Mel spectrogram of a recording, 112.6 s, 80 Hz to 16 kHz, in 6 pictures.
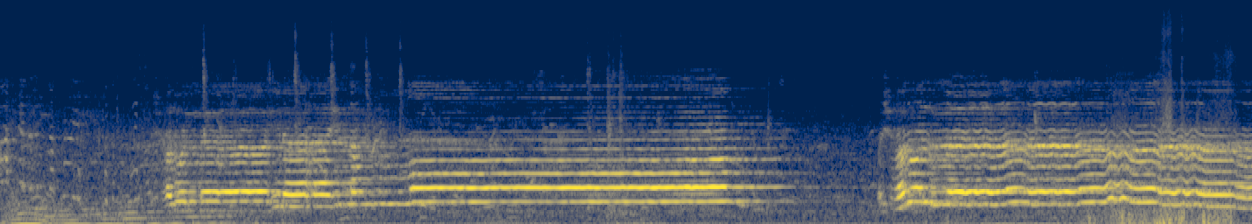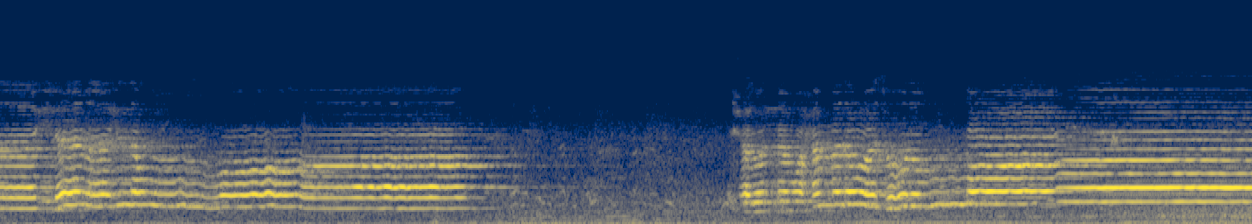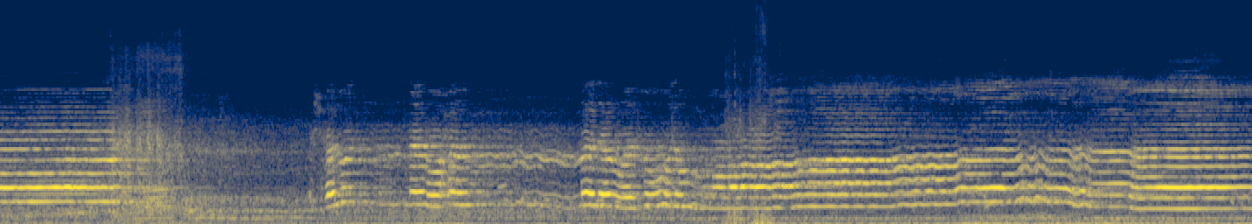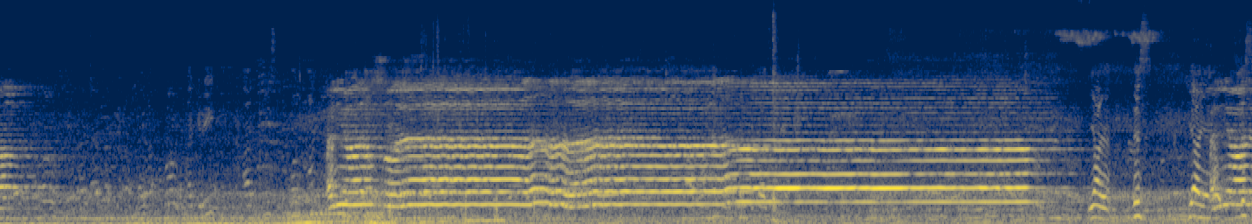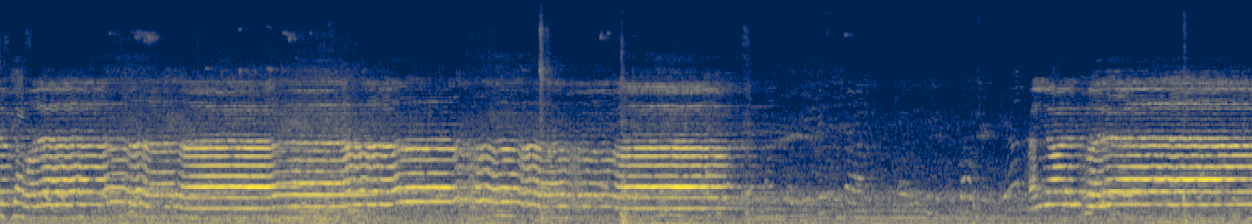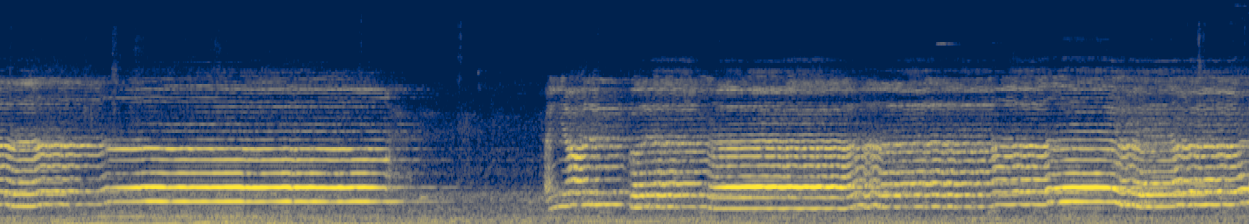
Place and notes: {
  "title": "ул. Малыгина, Махачкала, Респ. Дагестан, Россия - evening adhan",
  "date": "2020-09-05 16:50:00",
  "description": "Evening adhan. Idris Khazhi Mosque in Makhachkala. Recorder: Tascam DR-40.",
  "latitude": "42.98",
  "longitude": "47.51",
  "timezone": "Europe/Moscow"
}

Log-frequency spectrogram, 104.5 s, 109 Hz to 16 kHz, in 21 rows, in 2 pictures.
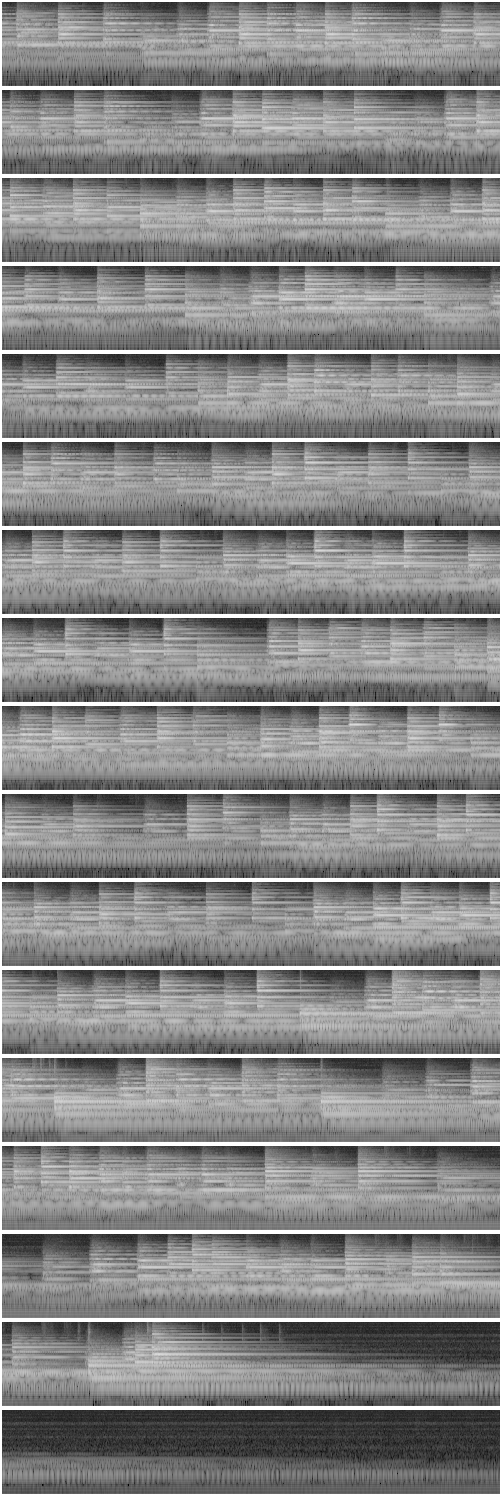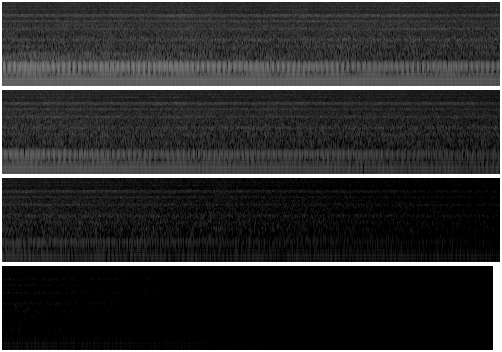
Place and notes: {
  "title": "Pl. du Général Leclerc, Avesnes-sur-Helpe, France - Carillon - Avesnes-sur-Helpe",
  "date": "2020-06-24 15:00:00",
  "description": "Avesnes-sur-Helpe - Département du Nord\nCarillon - église d'Avesnes\nMaître carillonneur : Monsieur Nimal",
  "latitude": "50.12",
  "longitude": "3.93",
  "altitude": "178",
  "timezone": "Europe/Paris"
}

